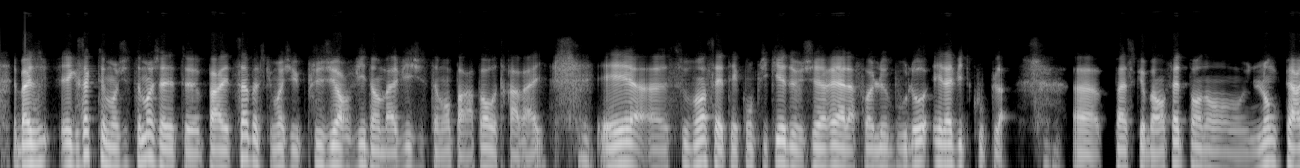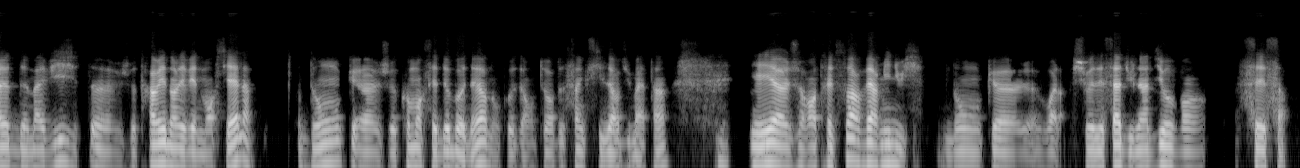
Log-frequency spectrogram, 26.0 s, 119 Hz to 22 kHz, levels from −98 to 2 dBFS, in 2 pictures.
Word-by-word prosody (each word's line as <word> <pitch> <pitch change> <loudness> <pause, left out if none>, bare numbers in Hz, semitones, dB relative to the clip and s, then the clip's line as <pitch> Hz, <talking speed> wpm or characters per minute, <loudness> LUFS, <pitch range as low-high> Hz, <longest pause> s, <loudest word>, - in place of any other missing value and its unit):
Eh - - -5
bah, 125 - +10
ju 135 +3 -2
exactement, 130 -1 +2
justement, 145 +8 +1
j'allais 110 -6 +3
te 95 -1 -1
parler 105 +3 +5
de - - -22
ça, 165 - +6
parce 145 -5 -1
que, 110 - -15
moi, 115 -1 0
j'ai 105 - -8
eu - - -11
plusieurs 120 -3 +1
vies, 125 +5 -4
dans 105 -2 +1
ma 100 -1 0
vie, 115 +4 -8
justement, 100 0 -8
par 90 -1 -2
rapport 100 +6 0
au 105 - -1
travail. - - -4 0.5
Et, 130 +3 +4
heu, 105 -3 -1
souvent, 130 +3 +2
ça - - +2
a - - +6
été 110 - -4
compliqué 120 +5 0
de 115 -4 -2
gérer 115 +4 +3
à 115 - +9
la 105 -1 +1
fois 110 +1 -3
le 115 +1 -3
boulot 115 +6 0
et 135 - +1
la 125 0 +7
vie 125 0 -5
de - - -29
couple. - - -8 0.7
Heu, 95 -1 +2
parce 105 -2 +1
que, - - -1
bah, 95 -1 +1
en 100 +1 0
fait, 135 +2 +2
pendant 100 -5 -4
une 95 0 -16
longue 135 +4 -1
période 110 -1 +4
de 110 0 -5
ma 105 0 -4
vie, 135 +7 -7
j'ai 115 - -16
t - - -54
heu, 100 -3 -6
je 95 +2 -14
travaillais 125 +5 +4
dans 115 -2 +2
l'événementiel, 100 -3 +1 0.5
donc, 120 +7 -4
heu, 100 -2 -3
je - - -10
commençais 115 - -4
de 100 - +1
bonne 100 0 -1
heure, 135 0 +3
donc 90 -5 -18
aux - - -7
alentours 90 +3 -10
de 90 - -13
5:00-6:00 100 -2 -4
du 90 - -17
matin 100 +7 -5 0.8
et 120 +2 +4
heu, 120 -3 +6
je 110 +3 -13
rentrais 115 +2 -2
le - - -21
soir 150 -3 +5
vers 135 -2 +6
00:00. 125 -6 -5 0.2
Donc, 100 0 -8
heu, 100 -1 -3
voilà, 100 +1 -7
je - - -4
faisais 105 -1 -1
ça 125 - +8
du 105 -2 -8
lundi 105 +3 0
au 115 -2 +1
ven 100 0 -7 0.5
c'est - - +3
ça, - - -8
110 Hz, 225 wpm, -24 LUFS, 100-125 Hz, 0.8 s, bah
